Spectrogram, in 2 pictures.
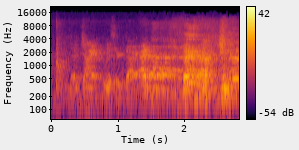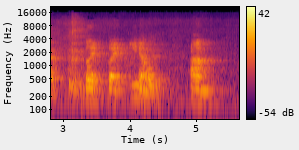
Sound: laughter

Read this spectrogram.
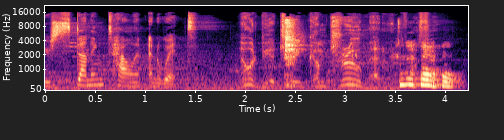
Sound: scoffs; laughing

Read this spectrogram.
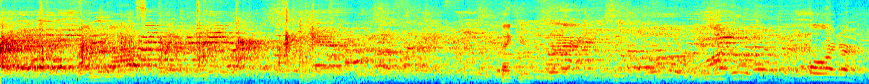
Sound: shouting

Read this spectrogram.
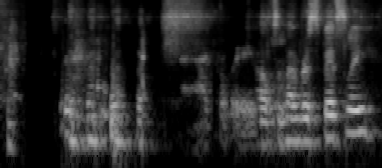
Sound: all laughing

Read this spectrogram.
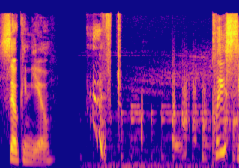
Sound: squirrel squeaks in protest

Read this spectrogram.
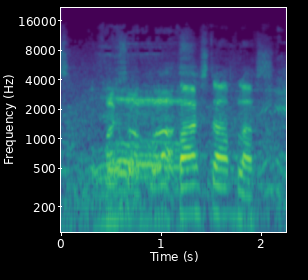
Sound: exclaims

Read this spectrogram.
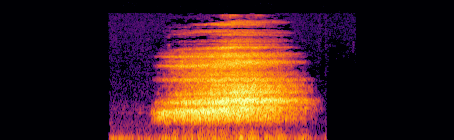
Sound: ghostly sigh

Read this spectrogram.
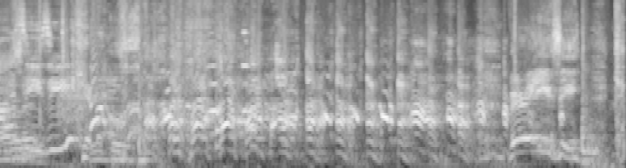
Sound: both laugh

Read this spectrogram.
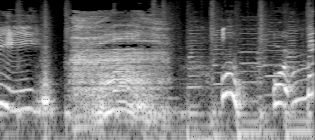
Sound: zombie Growling

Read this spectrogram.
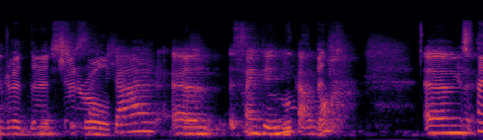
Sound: speaking French

